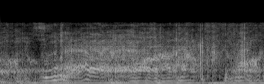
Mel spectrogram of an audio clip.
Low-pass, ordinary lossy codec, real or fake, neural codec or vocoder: 7.2 kHz; none; fake; codec, 16 kHz, 2 kbps, FunCodec, trained on LibriTTS, 25 frames a second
